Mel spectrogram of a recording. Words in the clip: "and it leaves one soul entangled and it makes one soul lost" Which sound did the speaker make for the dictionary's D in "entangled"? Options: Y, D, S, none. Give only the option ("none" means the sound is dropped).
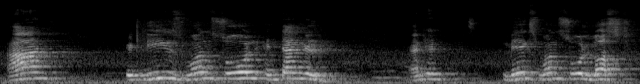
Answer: none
